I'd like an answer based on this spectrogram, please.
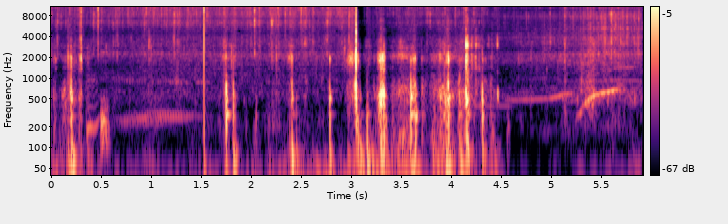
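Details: Whale song heard underwater while snorkelling at Onna, Okinawa, with three or four whales calling; a low steady moan, then a rising upswept tone near the end, amid loud clicks, pops and bubbling water noise.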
